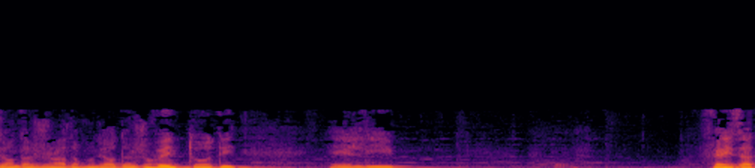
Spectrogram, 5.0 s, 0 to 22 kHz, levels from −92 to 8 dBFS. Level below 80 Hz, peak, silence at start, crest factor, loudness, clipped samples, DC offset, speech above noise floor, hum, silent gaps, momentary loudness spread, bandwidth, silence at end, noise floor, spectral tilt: -58 dBFS; -10 dBFS; 0 s; 16 dB; -26 LUFS; under 0.1%; under 0.1%; 34 dB; none; none; 13 LU; 8 kHz; 0 s; -58 dBFS; -9 dB/octave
